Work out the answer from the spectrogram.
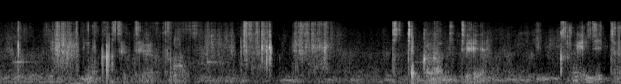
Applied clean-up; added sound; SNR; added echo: neural separator model SepFormer DNS4.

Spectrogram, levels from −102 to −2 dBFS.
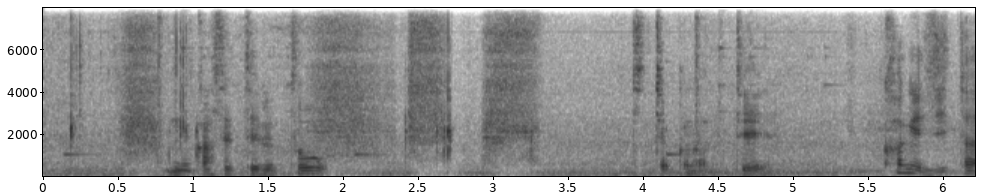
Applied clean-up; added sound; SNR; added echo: none; Marimba, xylophone + Shatter; 18 dB; none.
